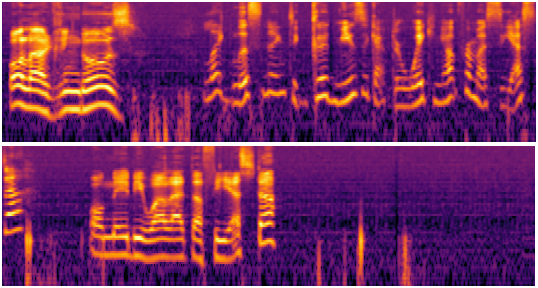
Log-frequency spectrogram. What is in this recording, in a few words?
voice track; radiostation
